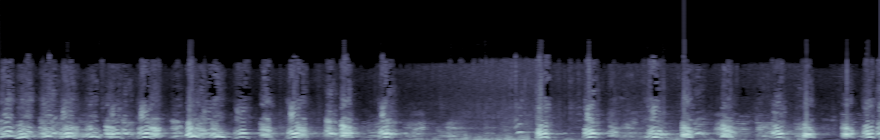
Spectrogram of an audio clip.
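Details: Shelter dogs at an adoption center barking together at a TV crew; dense, overlapping high barks and yips, several each second, mixed with whimpers and a low rumble midway.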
